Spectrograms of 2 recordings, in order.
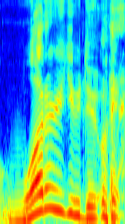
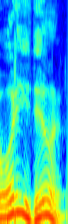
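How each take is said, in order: First: Slow, stretched-out question; trippy slow-motion. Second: Said in the usual way. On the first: Retold or imitated. Kid confronting tripping line-cutter, heard in slow motion. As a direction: drag every word out as if time is warping.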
